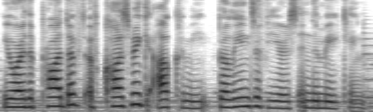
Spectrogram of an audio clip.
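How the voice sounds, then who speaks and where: A woman's voice: mid-range voice, a little fast, darkish tone, soft background music. A woman hosting a science podcast, eager and upbeat, calling herself a nerd and asking a guest questions. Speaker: podcast host. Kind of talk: enthusiastic scripted intro, then interview questions.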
